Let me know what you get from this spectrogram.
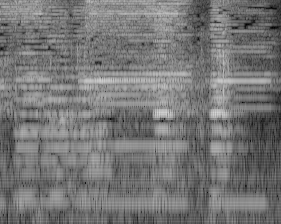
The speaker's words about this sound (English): And this morning, if the Lord has done something for you, I just want you to either say amen or honk your horns or anything else just to say, you know what, yes, the Lord has done so much for me.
